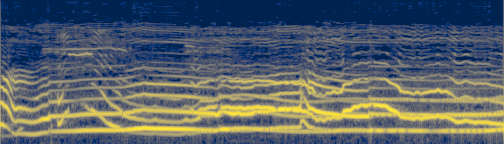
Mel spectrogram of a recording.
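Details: Several Norwegian wolves howl together in long, drawn-out, overlapping tones that slide up and down.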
